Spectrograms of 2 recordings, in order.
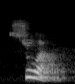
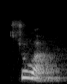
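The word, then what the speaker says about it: trois: Then there is three which is called trua. Trua. Why? Because OI is sounded as OA and the last consonant is kept silent. Trua.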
